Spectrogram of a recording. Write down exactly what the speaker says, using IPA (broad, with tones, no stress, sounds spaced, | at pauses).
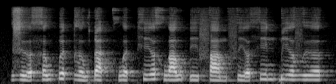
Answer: z ɨ˧˩ ə̯ h ə˨˦ w ɓ ə˦˥ t̚ ɣ ə˨˩ w ɗ a˨˩ t̚ h w ə˨˩ t̚ x i˨˦ ə̯ h w a˨˦ w ʔ i˨˩ f a˨˩ m f i˧˩ ə̯ x i˧ n ɓ i˧ ə̯ v ɨ˧ ə̯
